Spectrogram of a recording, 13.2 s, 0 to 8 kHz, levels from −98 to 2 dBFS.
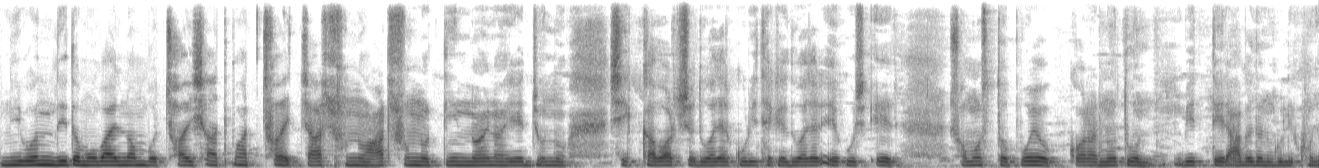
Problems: constant background noise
